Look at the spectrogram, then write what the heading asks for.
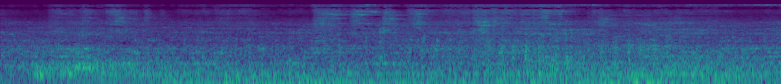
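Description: Freight train rolling past, with a steady rumble of wheels on the rails.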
